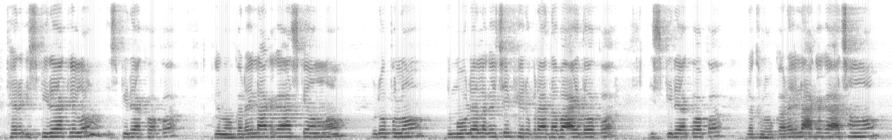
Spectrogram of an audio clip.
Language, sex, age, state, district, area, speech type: Maithili, female, 60+, Bihar, Samastipur, rural, spontaneous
